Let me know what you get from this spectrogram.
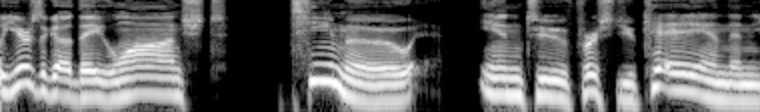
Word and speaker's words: Temu: So I always pronounce Temu as in team.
